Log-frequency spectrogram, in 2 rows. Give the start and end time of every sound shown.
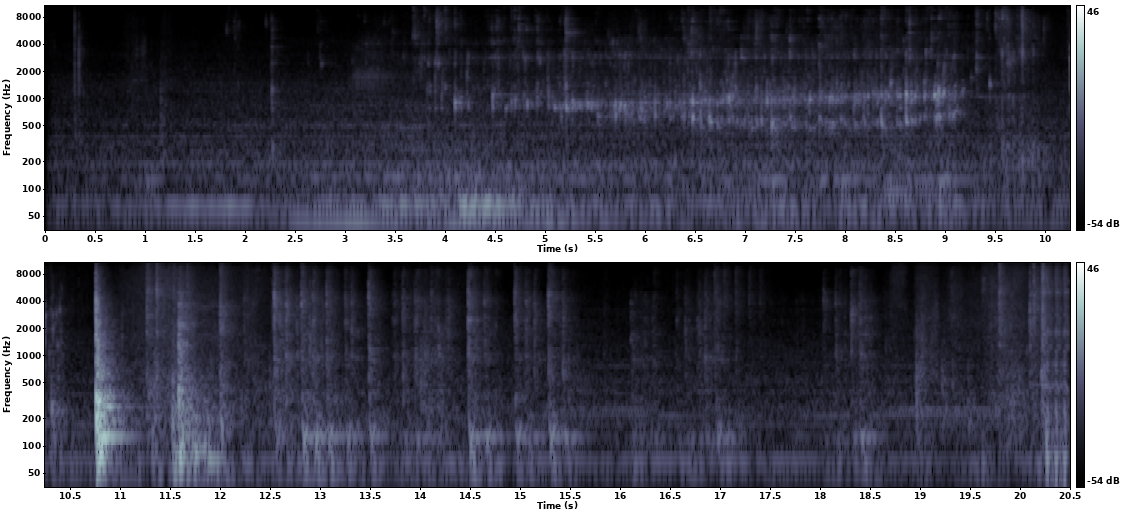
2.2s-10.7s: running water
12.4s-20.5s: keyboard typing

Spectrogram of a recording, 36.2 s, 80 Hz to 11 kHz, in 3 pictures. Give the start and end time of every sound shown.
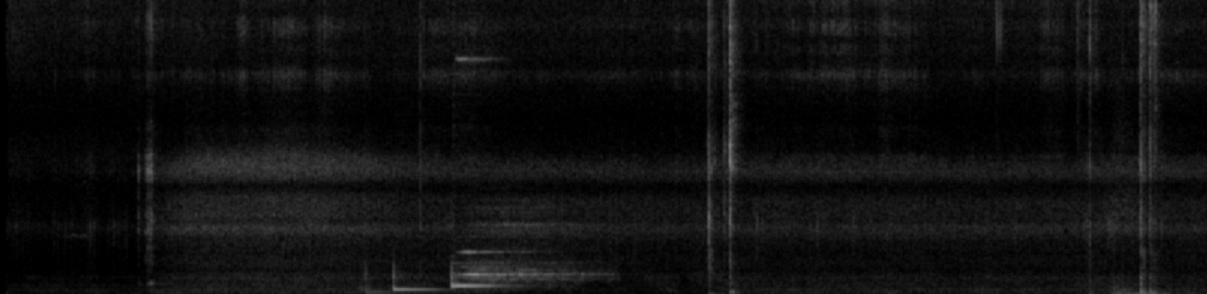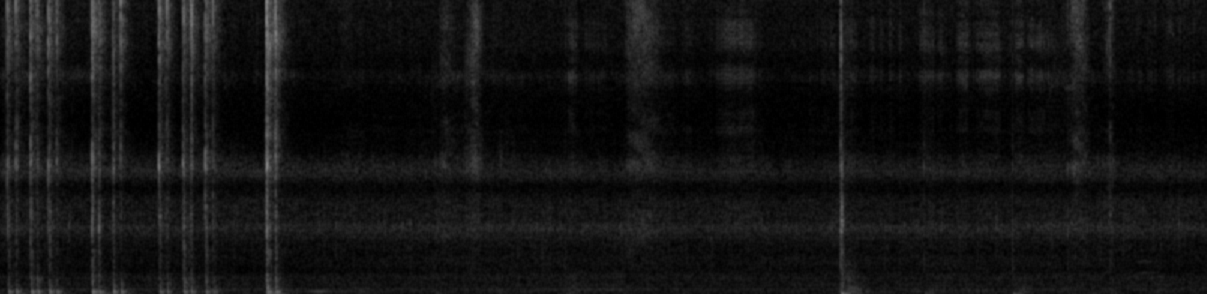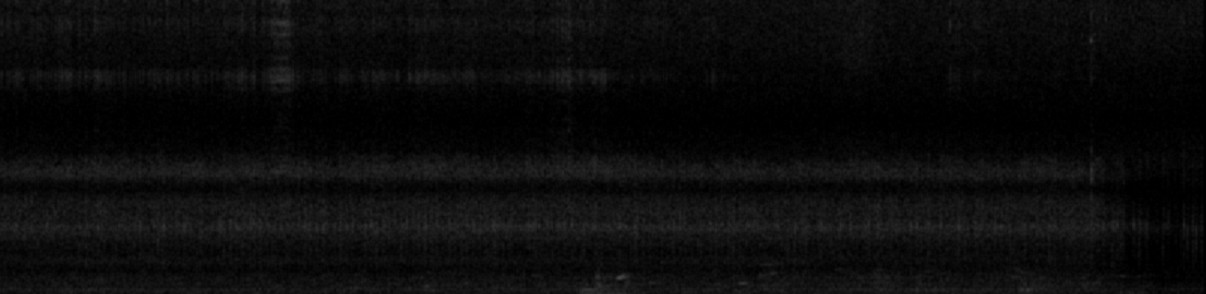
6.8s-7.7s: keyboard typing
11.1s-15.3s: keyboard typing

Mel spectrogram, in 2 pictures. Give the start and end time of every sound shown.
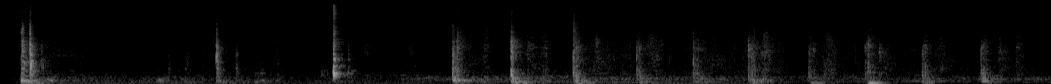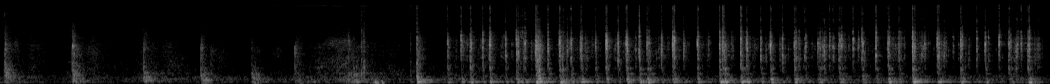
0.0s-0.6s: door
2.1s-2.3s: door
3.3s-3.6s: light switch
4.4s-13.7s: footsteps
14.9s-21.0s: keyboard typing

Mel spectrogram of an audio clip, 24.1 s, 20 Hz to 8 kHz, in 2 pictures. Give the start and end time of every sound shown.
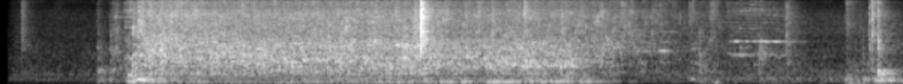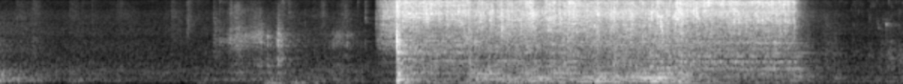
1.0s-9.2s: toilet flushing
11.2s-12.3s: door
17.1s-22.8s: running water

